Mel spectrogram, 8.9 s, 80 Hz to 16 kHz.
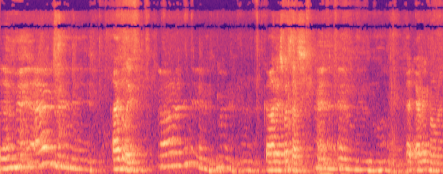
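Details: Dysarthria in an older man, a retired pediatrician, with ALS diagnosed in late 2021; his wife translates his speech.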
